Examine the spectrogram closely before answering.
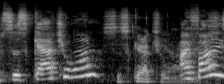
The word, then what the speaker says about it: Saskatchewan: and I can never say this name Saskatchewan Saskatchewan I finally said it right yay and Manitoba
